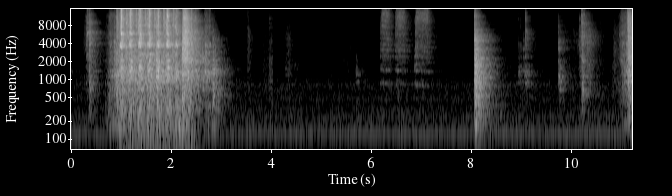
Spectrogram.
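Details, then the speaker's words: Tecumseh HMSK105 generator engine with low compression, carburetor not yet cleaned: fires briefly with an even chug and dies, then sharp pops, from the exhaust on this engine; backfire, possibly a valve issue, not confirmed. "whoa this one backfires like the other one all right so the engine sounds good and it's kind of running well"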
